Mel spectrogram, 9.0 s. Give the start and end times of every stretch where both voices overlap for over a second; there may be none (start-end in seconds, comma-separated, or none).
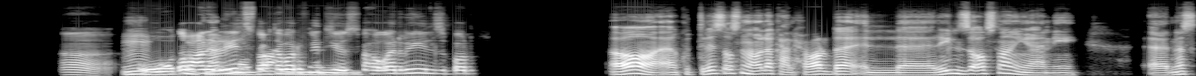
1.0-2.7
